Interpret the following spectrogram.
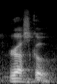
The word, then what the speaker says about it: Roscoe: Is it Rusco or Rusco? Roscoe. Rusco. But yeah, my name's Roscoe, but I get my name misspelled a lot, mispronounced a lot, so I it's see.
